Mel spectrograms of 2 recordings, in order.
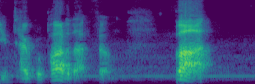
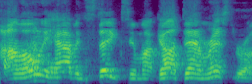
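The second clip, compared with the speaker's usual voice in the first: put-on American Southern Texas accent; 8 semitones higher, 9 dB louder than usual. Recounting a day spent as a restaurant manager, in a put-on shanty Texas accent. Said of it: "My American accent just kind of goes a bit shanty Texas".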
